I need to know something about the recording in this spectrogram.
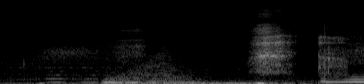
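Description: A deep whoosh rushes past.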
